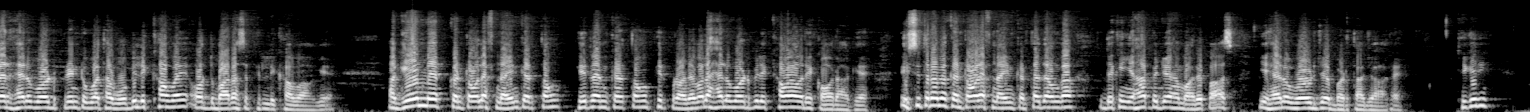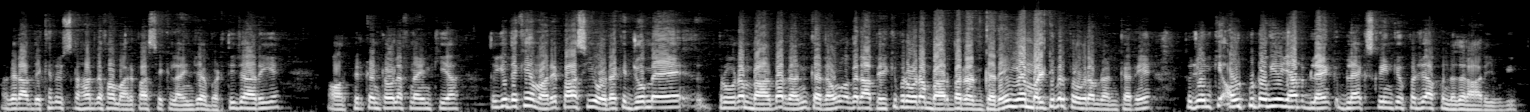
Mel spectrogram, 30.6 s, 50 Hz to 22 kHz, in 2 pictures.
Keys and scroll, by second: 2.6 Return, 4.8 ctrl+F9, 8.1 Return, 9.1 ctrl+F9, 10.2 Return, 11.1 ctrl+F9, 12.3 Return, 13.0 ctrl+F9, 13.9 Return, 14.5 ctrl+F9, 15.5 Return, 16.2 ctrl+F9, 18.1 Return, 18.9 ctrl+F9, 19.7 Return, 20.4 ctrl+F9.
